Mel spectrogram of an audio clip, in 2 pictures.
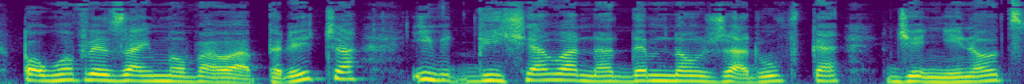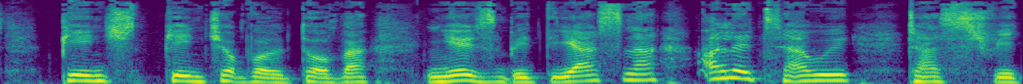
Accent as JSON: {"language": "Polish", "town": "Międzyrzec Podlaski", "region": "Lublin Voivodeship", "country": "Poland", "lives_now": "Warsaw, Poland", "said": "Pochodzimy z tego samego miasta, Międzyrzec Podlaski, a teraz jesteśmy obydwie obywatelkami honorowymi Międzyrzeca, a teraz też mieszkamy niedaleko siebie. Ja w Międzylesiu, ona w Otwocku"}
